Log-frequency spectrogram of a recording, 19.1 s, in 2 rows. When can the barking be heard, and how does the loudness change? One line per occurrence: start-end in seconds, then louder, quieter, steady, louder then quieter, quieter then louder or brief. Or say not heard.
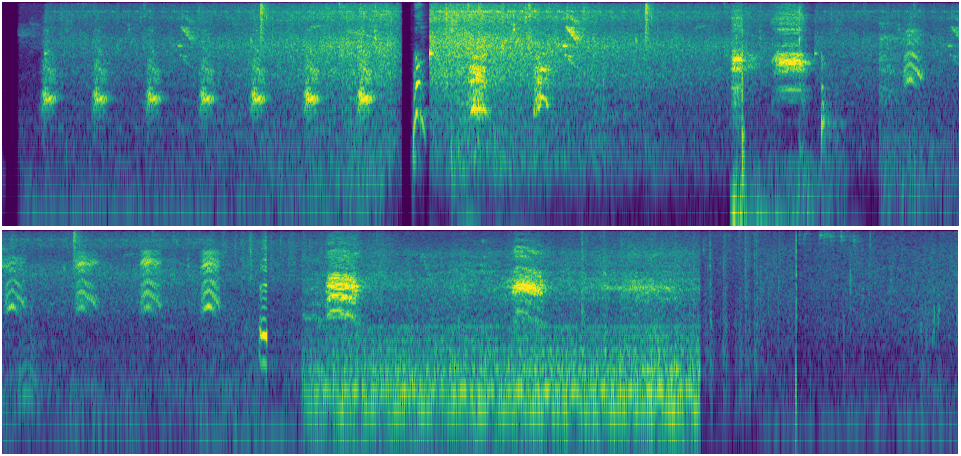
0.1-5.5 louder.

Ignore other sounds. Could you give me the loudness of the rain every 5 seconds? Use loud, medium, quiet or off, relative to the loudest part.
loud, loud, quiet, quiet.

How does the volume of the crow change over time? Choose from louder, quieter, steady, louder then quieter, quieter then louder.
quieter then louder.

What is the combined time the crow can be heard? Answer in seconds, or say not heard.
9 s.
